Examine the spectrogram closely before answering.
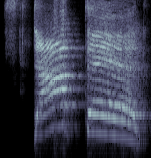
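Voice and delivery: high, loud cry to stop. A narrator's reading. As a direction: shout at the kids to stop. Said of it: "cried Fox".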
